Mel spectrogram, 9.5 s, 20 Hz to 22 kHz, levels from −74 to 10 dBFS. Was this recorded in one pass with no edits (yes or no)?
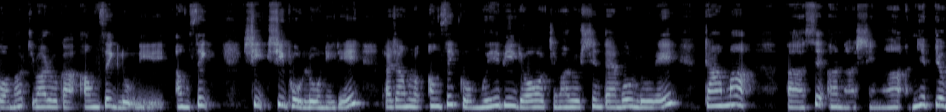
yes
